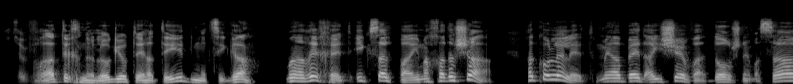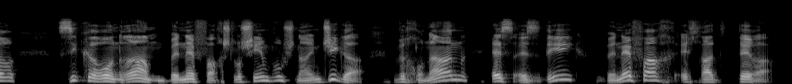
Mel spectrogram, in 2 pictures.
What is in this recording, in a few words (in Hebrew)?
קריאה טכנית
